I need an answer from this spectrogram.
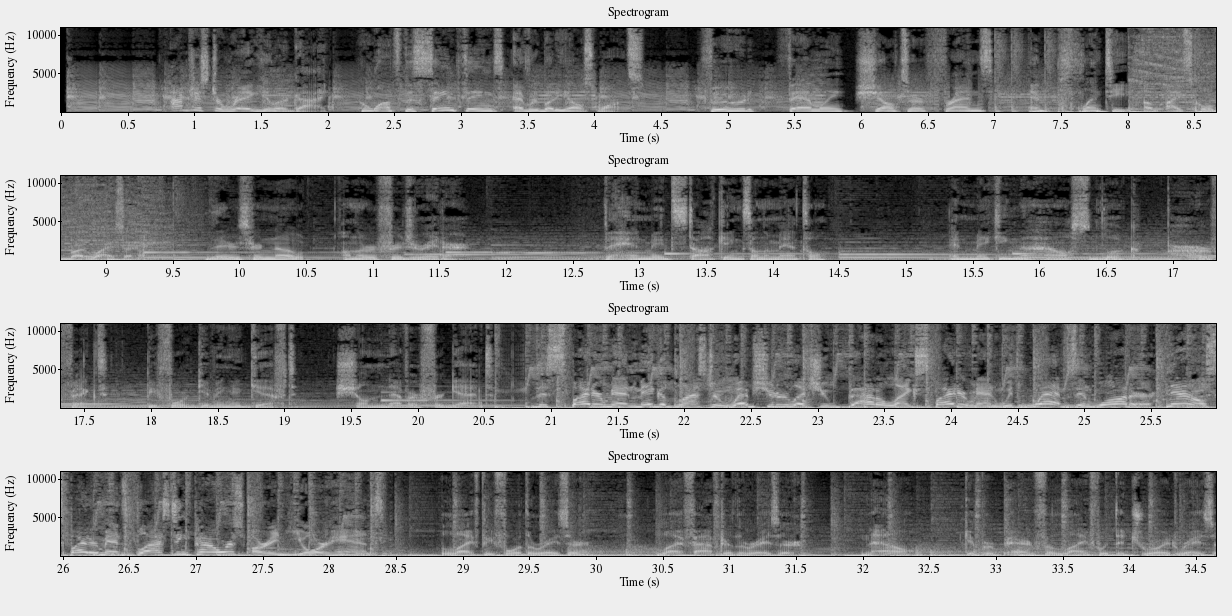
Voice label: Voice Talent Commercial

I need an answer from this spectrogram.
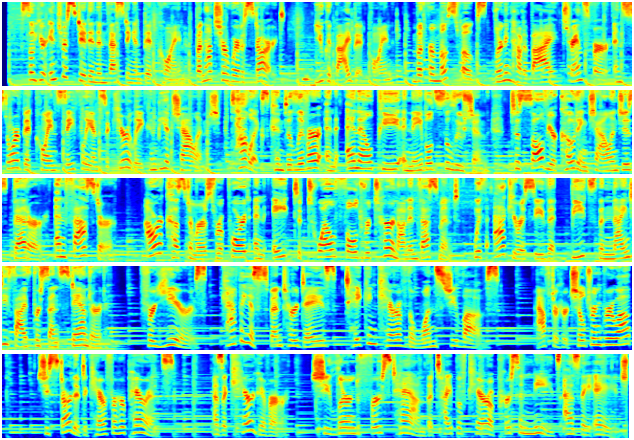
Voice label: Voice Talent Explainer

